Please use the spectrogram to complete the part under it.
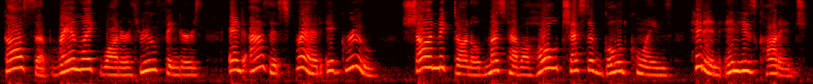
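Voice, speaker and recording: A storybook narrator whose voice is run through a sped-up chipmunk effect, reading a tale aloud with lively chuckles in the dialogue. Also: normal speed, hardly any pauses. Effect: sped-up, pitched-up chipmunk voice.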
